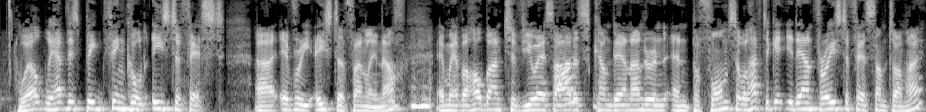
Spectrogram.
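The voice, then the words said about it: Australian accent. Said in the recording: “have you chatted to many Aussies before? Do you understand my accent okay?”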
